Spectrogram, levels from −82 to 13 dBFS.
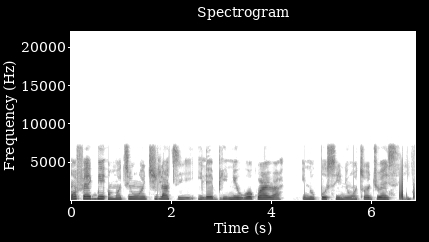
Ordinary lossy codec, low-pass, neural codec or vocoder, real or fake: none; 7.2 kHz; none; real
